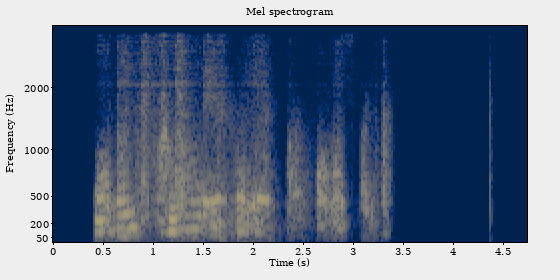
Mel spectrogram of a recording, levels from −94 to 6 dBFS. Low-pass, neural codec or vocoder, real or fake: 3.6 kHz; codec, 44.1 kHz, 0.9 kbps, DAC; fake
